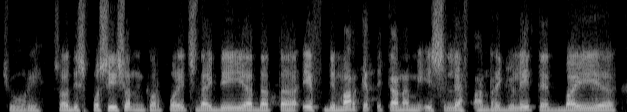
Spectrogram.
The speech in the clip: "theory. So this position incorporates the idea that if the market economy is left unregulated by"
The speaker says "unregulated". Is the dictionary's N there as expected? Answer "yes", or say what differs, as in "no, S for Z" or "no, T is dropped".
yes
